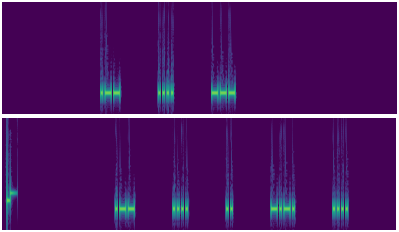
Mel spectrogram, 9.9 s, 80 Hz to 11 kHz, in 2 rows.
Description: Morse code, heard as a keyed tone, about 43 wpm, spaced as for 15 wpm, 690 Hz. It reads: WHO WHICH
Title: 6x Character Spacing - Top 100 Words - 45wpm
